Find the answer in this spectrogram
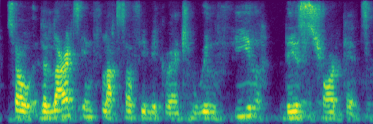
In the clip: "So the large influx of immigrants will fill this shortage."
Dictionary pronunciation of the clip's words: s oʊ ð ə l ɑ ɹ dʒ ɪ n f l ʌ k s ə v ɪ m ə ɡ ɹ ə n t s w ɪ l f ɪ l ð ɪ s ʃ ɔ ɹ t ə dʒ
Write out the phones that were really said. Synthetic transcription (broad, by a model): s oʊ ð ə l ɑ ɹ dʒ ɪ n f l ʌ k s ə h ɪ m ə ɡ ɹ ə t w ɪ l f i l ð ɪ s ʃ ɔ ɹ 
